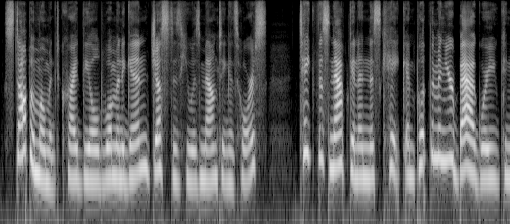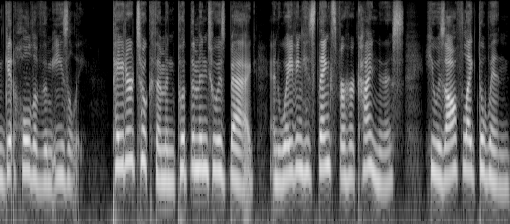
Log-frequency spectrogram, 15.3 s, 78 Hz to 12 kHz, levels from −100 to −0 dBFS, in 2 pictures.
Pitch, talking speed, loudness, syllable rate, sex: 240 Hz, 225 wpm, -21 LUFS, 5.0 syllables/s, female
